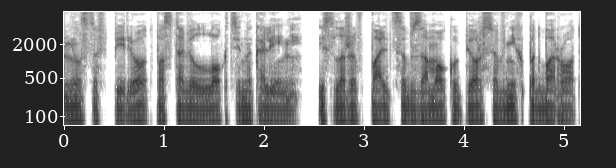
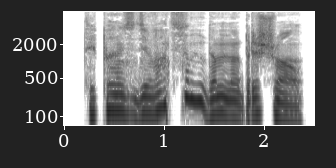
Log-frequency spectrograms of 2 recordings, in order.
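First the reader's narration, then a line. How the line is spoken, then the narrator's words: Gloomy, through clenched teeth. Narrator (Russian): хмуро процедила кураторша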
